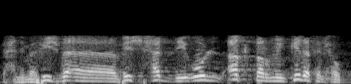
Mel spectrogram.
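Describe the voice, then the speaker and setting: A man's voice: on the high side, lively intonation, quick pace, slightly rough, big-room sound, phone-quality sound. A man with an Egyptian Arabic accent preaching a conversational sermon, telling stories and asking his listeners rhetorical questions. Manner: storytelling, rhetorical questions to the audience.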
